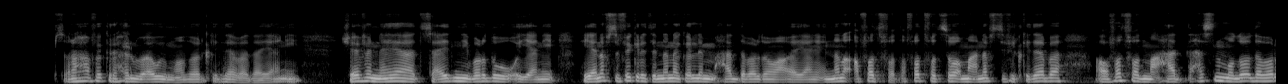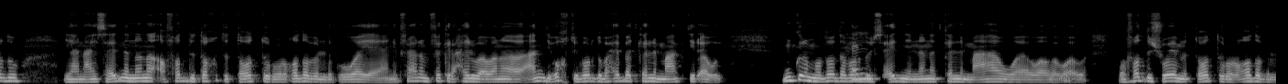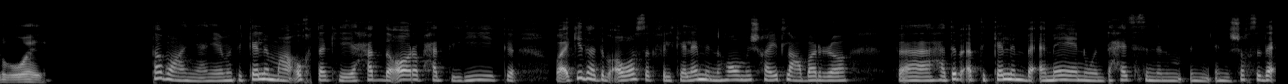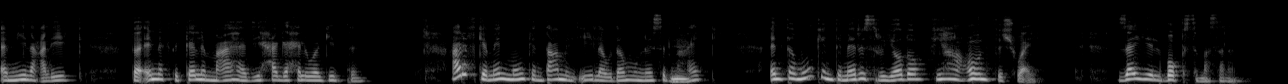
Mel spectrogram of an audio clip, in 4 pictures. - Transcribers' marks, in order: tapping; in English: "الbox"
- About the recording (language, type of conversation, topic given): Arabic, advice, إزاي بتلاقي نفسك بتلجأ للكحول أو لسلوكيات مؤذية كل ما تتوتر؟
